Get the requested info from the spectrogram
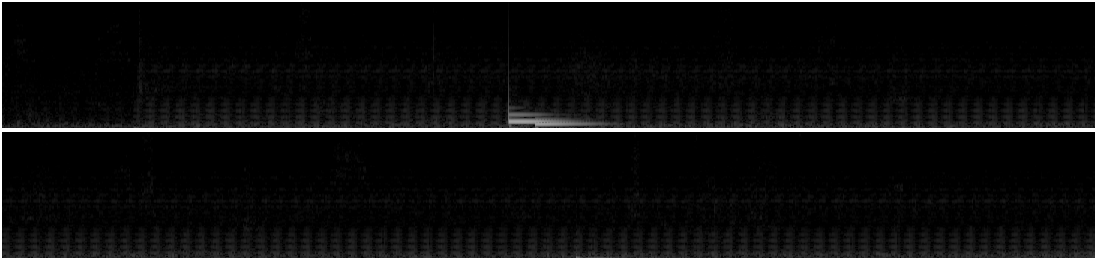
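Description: Steady electrical hum made of many even tones, starting just under a second in. About two and a half seconds in there is a sharp knock that rings briefly, and a faint click comes near the end.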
